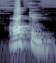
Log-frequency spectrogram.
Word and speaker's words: عقل: درست جواب ہے عقل۔ عقل لفظ نہیں ہے بلکہ درست تلفظ ہے عقل، یعنی عین پر زبر اور قاف پر جزم۔ سوال نمبر 4 ہے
